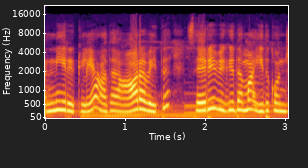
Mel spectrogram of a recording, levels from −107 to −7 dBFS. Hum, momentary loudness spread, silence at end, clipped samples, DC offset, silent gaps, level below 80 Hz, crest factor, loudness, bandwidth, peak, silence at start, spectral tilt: none; 5 LU; 0 s; under 0.1%; under 0.1%; none; -36 dBFS; 12 dB; -12 LUFS; 12 kHz; 0 dBFS; 0 s; -6 dB/octave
